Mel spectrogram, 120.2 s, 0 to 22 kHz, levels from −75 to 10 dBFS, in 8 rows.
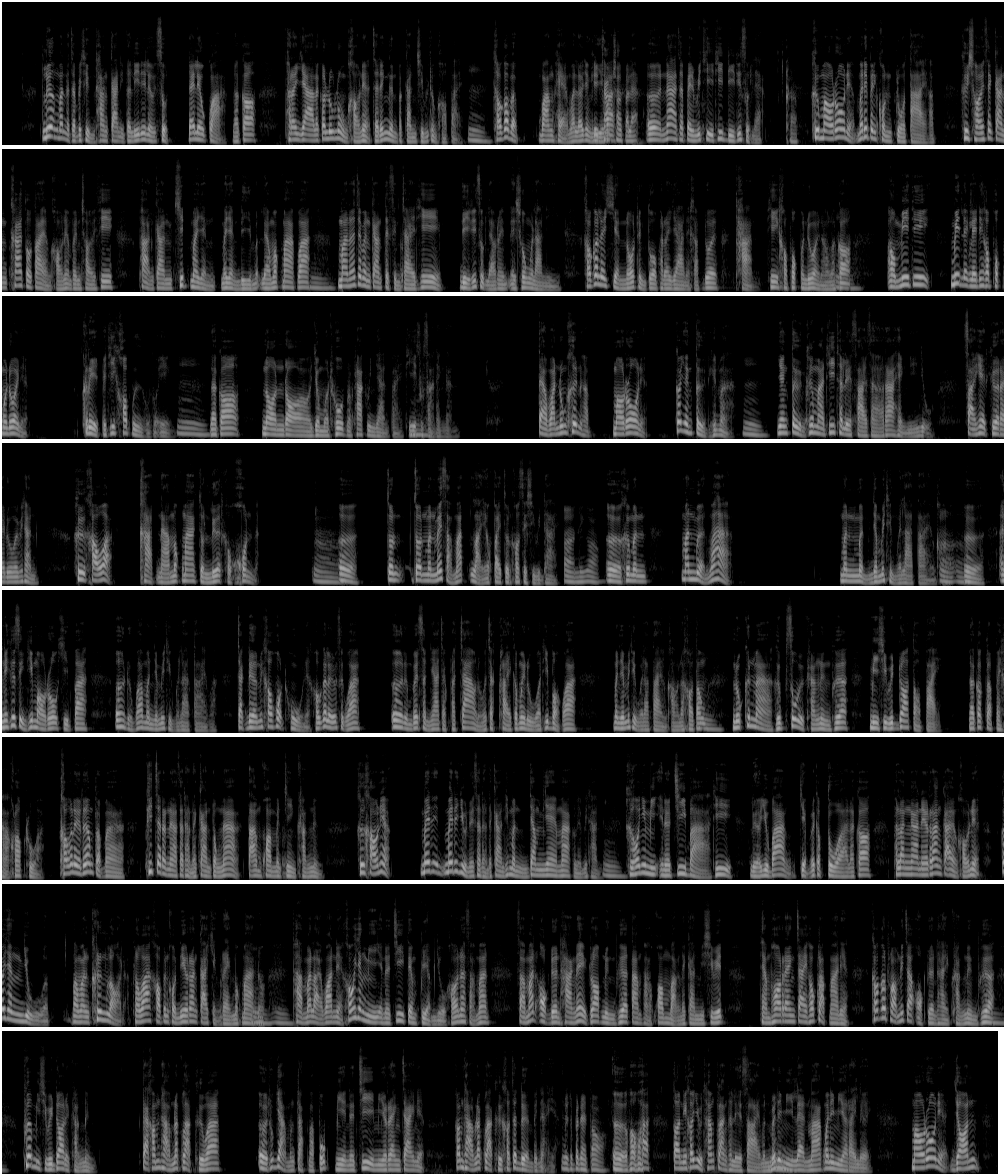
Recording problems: none

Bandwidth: 18 kHz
